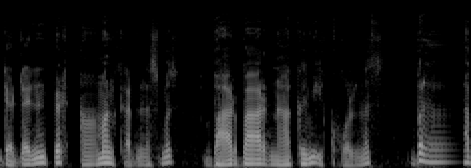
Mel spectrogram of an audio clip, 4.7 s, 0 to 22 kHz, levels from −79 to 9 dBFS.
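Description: Speech clip with short stalls from late packets at 0.85 s after "ڈیڈ لاینن پیٹھ", 1.41 s before "منز بار", and 2.47 s after "منز بار". Each holds the last sound for 45 to 95 ms while the jitter buffer waits. Then the speech resumes. A call audio freeze runs from 4.31 to 4.64 s. The last sound is stretched into a fading buzz for about 0.31 s, and nothing is lost. It is likely caused by packets held up in transit until the jitter buffer emptied.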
